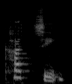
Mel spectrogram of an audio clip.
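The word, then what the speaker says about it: 같이: can be seen in the word katsi meaning together cut is pronounced as kachi in palatalization if the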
